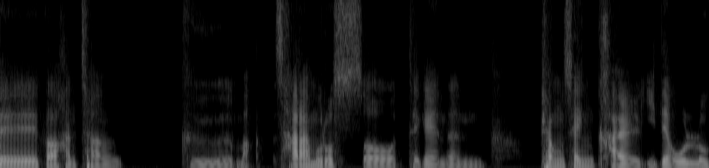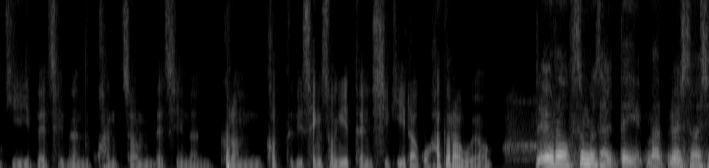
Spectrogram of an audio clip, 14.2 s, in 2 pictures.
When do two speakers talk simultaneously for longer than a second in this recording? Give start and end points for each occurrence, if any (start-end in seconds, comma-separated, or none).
none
